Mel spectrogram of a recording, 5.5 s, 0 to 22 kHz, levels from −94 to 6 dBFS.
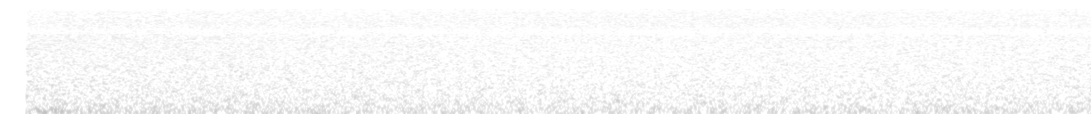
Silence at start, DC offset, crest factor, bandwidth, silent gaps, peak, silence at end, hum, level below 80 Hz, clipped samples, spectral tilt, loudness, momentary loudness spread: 0.1 s; under 0.1%; 14 dB; 16.5 kHz; none; -58 dBFS; 0 s; none; -86 dBFS; under 0.1%; -1.5 dB/octave; -69 LUFS; 1 LU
